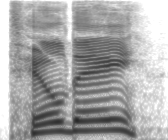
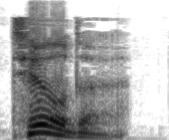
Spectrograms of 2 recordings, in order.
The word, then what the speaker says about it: tilde: A couple of people, including Dan here, tweeting me, Tilde? It's a Tilde? – Tilda.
